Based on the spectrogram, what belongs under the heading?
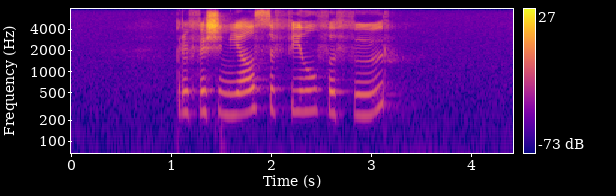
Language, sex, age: Afrikaans, female, 20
